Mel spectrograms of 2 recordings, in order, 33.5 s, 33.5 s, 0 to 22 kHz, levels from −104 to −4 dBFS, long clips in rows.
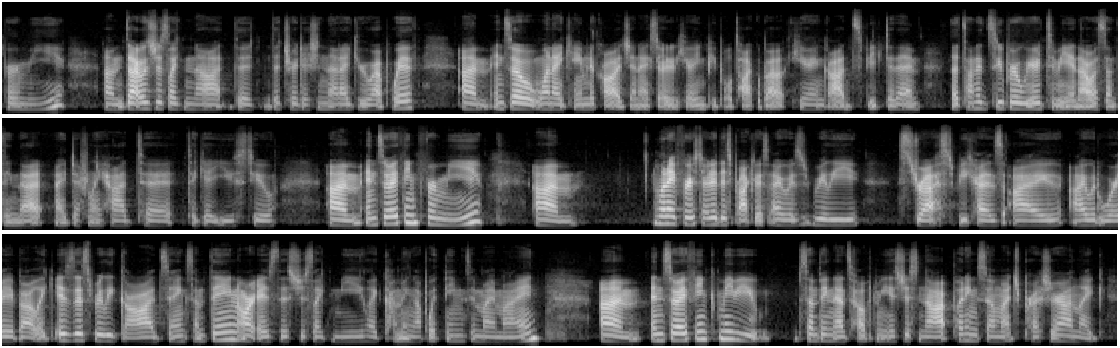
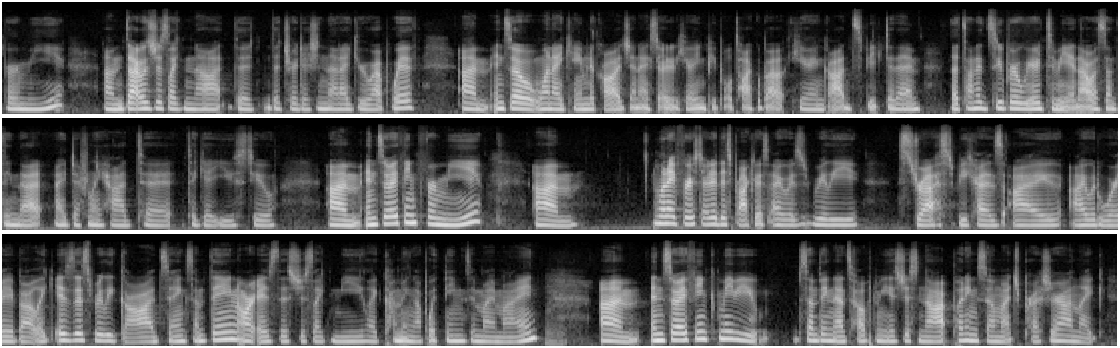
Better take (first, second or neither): second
